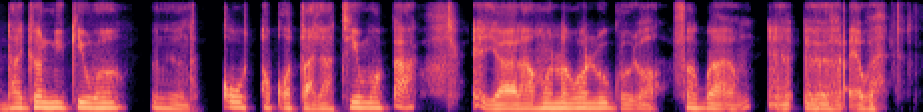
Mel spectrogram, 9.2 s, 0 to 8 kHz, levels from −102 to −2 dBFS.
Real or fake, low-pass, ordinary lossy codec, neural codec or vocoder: fake; 7.2 kHz; none; codec, 24 kHz, 0.9 kbps, WavTokenizer, small release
